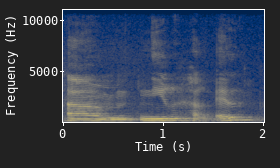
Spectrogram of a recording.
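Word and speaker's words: Nir Eyal: Nir Harel is the way to pronounce it.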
